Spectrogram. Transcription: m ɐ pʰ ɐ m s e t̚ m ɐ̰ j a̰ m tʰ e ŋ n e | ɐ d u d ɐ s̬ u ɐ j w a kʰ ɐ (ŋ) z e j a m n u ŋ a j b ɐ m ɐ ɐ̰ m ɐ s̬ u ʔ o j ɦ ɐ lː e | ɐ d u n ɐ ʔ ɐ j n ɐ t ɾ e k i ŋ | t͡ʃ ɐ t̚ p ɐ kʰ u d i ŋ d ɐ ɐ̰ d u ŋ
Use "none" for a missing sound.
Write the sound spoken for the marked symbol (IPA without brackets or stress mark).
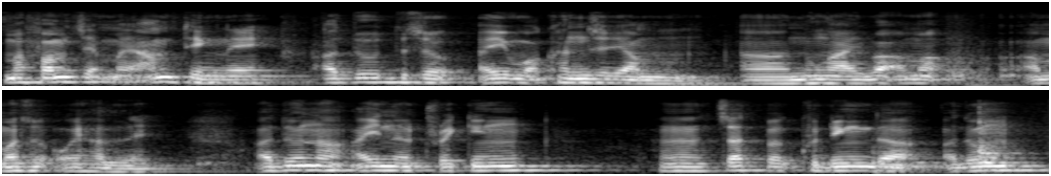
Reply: n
